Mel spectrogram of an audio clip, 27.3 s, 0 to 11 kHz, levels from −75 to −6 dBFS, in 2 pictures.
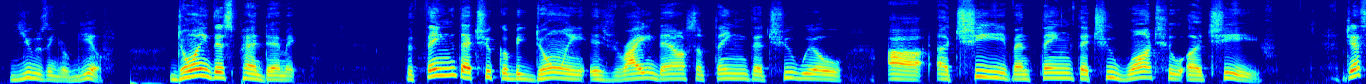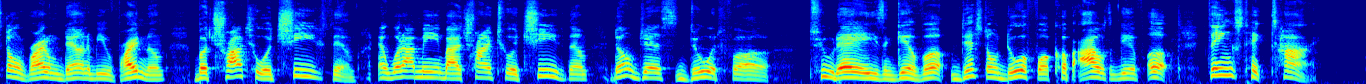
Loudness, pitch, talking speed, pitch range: -28 LUFS, 155 Hz, 170 wpm, 140-185 Hz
